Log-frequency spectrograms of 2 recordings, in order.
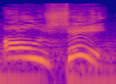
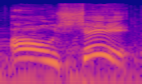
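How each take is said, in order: Both takes have the same delivery.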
